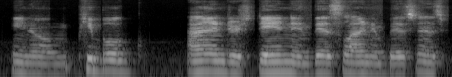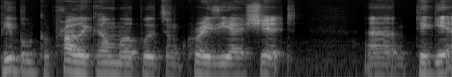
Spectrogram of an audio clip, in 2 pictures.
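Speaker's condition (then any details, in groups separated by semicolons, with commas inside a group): Cerebral palsy; affects speech and balance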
